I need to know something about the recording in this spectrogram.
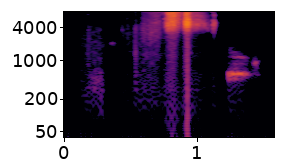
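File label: Voice Acting, Spanish, male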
